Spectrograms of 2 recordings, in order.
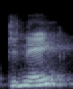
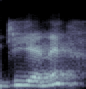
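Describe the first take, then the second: First: Danae said as "duh-nay"; mispronounced name. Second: Gianne said as "jee-eh-neh"; corrected name. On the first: Teacher slipping on a student's name, Danae said "duh-nay". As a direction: say Danae in two syllables, ending in "ay". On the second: Teacher correcting her slip on a student's name, Gianne in full syllables. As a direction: say Gianne with the final "neh" sounded. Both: Real, not acted. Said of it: "now I'm saying Danae".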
